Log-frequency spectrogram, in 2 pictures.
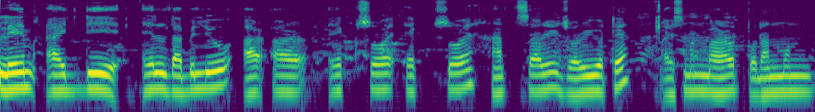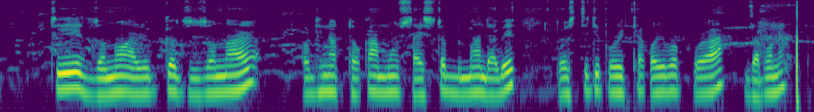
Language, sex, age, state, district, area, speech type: Assamese, male, 18-30, Assam, Sivasagar, rural, read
